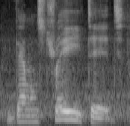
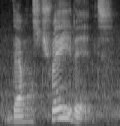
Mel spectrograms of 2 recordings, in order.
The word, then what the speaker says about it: demonstrated: Aqui nós pronunciamos o e do passado. Demonstrated. Posso dizer o T aqui com som de R. Demonstrated.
